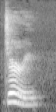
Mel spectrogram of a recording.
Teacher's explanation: we stress the first syllable in jury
